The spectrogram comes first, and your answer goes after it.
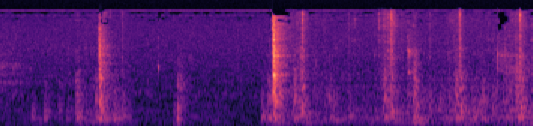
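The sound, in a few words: sewing machine backstitching over thread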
